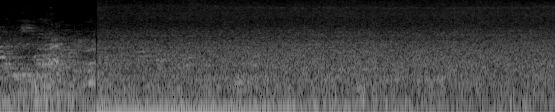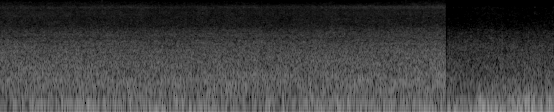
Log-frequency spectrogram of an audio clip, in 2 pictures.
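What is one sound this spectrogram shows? A car drives slowly over wet cobblestones.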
